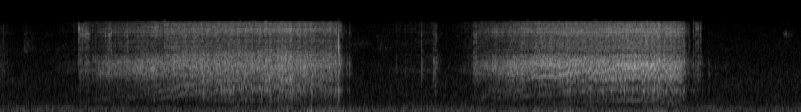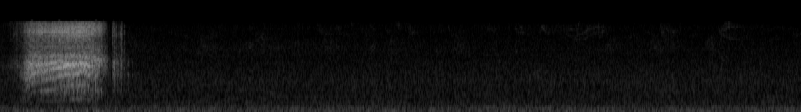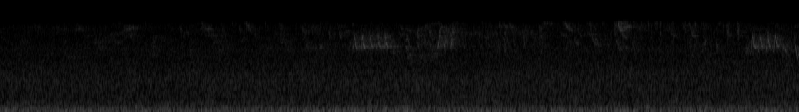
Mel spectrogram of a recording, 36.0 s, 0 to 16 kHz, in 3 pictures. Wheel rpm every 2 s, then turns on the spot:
20, 60, 40, 20, 80, 10, 50, 0, 0, 0, 0, 0, 0, 0, 0, 0, 0, 0.
none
